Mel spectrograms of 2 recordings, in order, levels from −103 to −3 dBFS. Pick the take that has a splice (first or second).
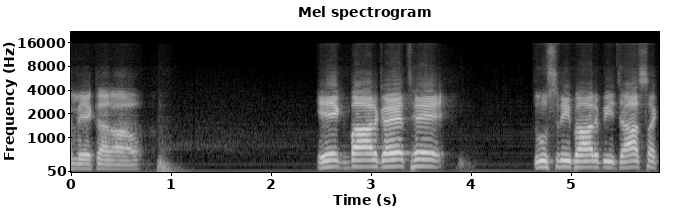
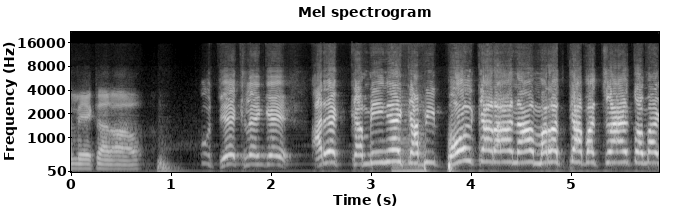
second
